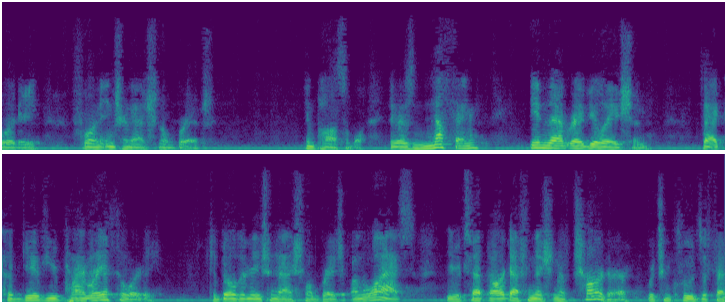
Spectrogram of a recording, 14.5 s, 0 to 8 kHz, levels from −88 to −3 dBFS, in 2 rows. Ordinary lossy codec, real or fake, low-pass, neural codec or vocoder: MP3, 32 kbps; fake; 7.2 kHz; codec, 16 kHz, 2 kbps, FreqCodec, smaller model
